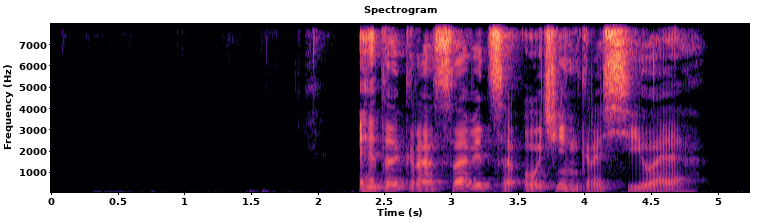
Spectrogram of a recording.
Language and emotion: Russian, positive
